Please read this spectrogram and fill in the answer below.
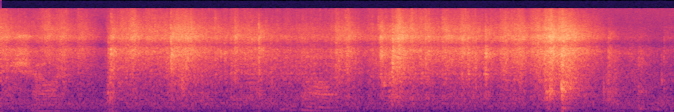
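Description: Shower running: water spraying and splashing unevenly, surging now and then, with a few faint muffled words.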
